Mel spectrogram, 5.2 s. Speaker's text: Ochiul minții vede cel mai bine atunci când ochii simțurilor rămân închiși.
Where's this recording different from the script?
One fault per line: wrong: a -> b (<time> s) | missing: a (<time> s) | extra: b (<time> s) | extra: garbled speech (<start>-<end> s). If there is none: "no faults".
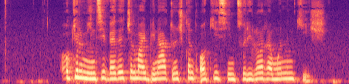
no faults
